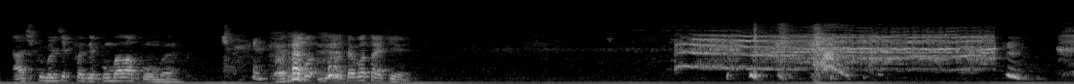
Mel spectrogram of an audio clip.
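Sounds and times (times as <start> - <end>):
speech: 0.1 - 4.2
frog screaming: 6.6 - 10.1.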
